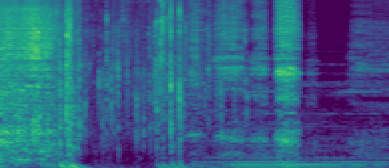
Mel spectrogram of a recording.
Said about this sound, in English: His heart beat so fast that it muted everything else except for an approaching gallop. As quick as he realized what the noise was, the second beast slammed into the blind's face.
